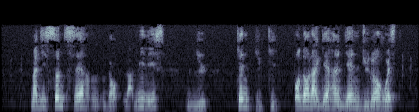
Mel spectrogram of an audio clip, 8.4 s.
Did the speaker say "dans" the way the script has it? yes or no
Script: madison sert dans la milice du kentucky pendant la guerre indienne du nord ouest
yes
